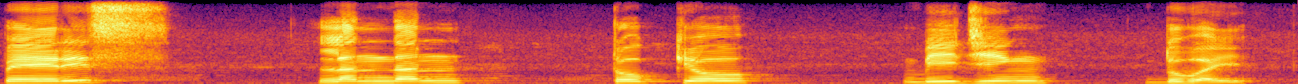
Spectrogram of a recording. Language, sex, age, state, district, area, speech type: Hindi, male, 18-30, Delhi, New Delhi, urban, spontaneous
